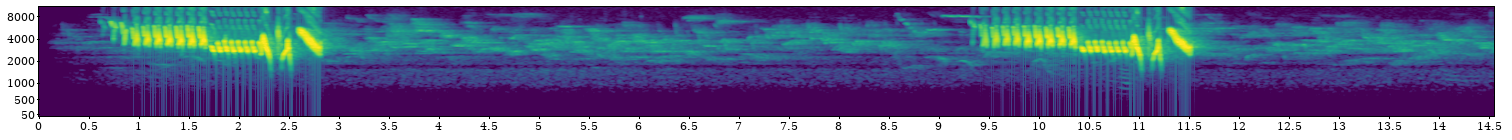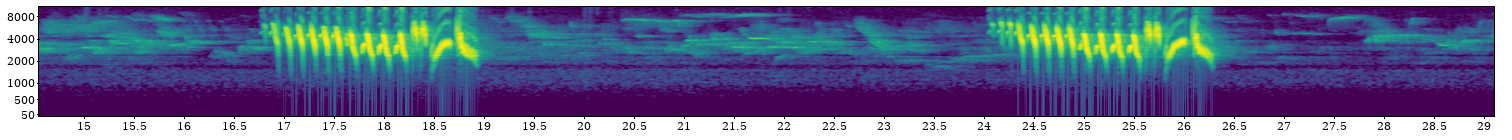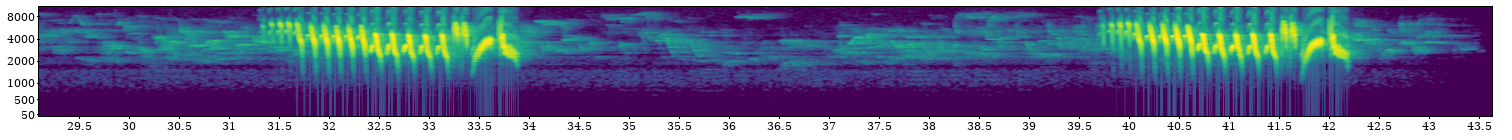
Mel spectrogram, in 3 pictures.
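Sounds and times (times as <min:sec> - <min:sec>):
common chaffinch singing: 0:00.6 - 0:02.9, 0:09.3 - 0:11.6, 0:16.8 - 0:19.0, 0:24.0 - 0:26.3, 0:30.4 - 0:34.0, 0:39.6 - 0:42.8.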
